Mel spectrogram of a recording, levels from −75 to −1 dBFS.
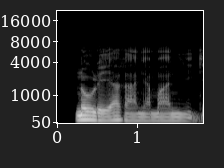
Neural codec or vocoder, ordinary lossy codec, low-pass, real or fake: none; none; 7.2 kHz; real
